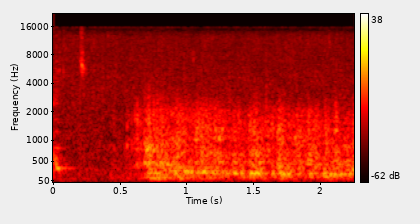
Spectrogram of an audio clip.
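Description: Thunder rumbling over steady rain, starting about two-thirds of a second in and carrying on.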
